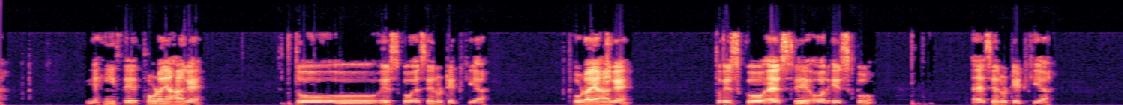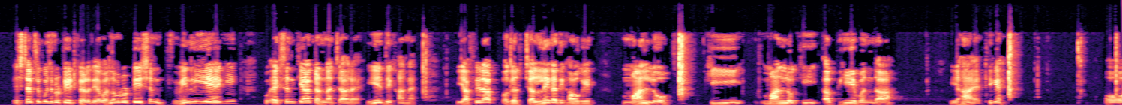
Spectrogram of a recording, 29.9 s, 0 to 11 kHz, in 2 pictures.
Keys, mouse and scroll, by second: 0.5 r, 1.8-6.2 drag, 6.2 r, 7.9-10.6 drag, 10.6 r, 11.8 click, 13.4 r, 16.4-22.5 drag, 22.5-25.9 middle drag, 25.9-26.8 scroll down 4, 26.8-29.9 drag.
